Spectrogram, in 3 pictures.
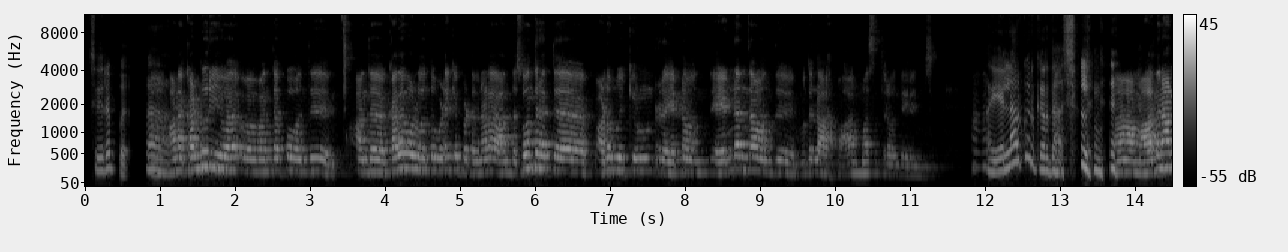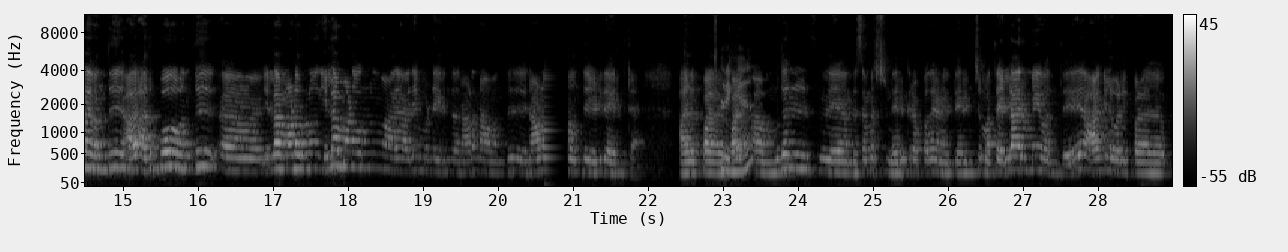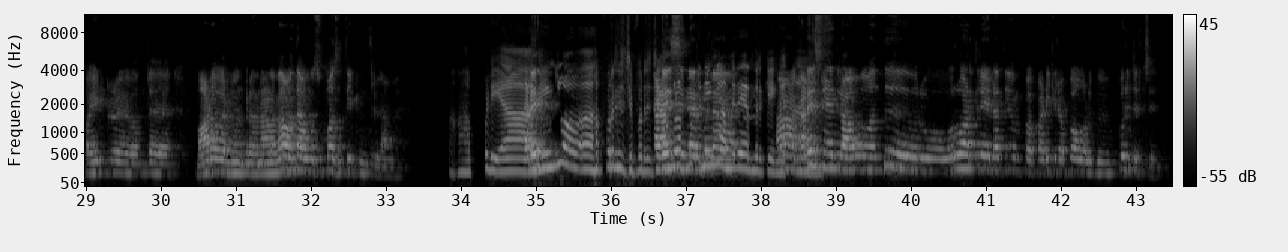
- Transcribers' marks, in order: distorted speech; tsk; static; tapping; laughing while speaking: "சொல்லுங்க"; in English: "மைண்டில"; in English: "செமஸ்டர்"; mechanical hum; laughing while speaking: "அ புரிஞ்சுச்சு புரிஞ்சிச்சு"; other background noise
- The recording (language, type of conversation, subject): Tamil, podcast, தோல்வி ஏற்பட்டாலும் கற்றலைத் தொடர உங்களுக்கு என்ன உதவுகிறது?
